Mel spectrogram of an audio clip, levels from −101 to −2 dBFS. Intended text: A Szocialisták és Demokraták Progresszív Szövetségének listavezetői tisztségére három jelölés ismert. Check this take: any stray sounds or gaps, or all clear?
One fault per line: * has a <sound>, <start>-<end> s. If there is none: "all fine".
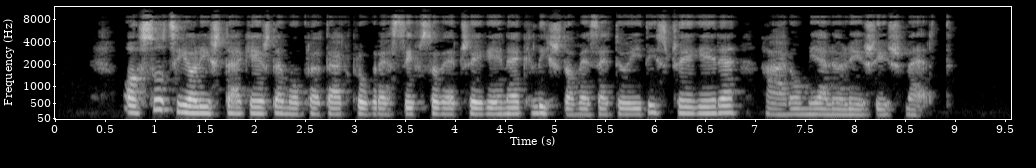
all fine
